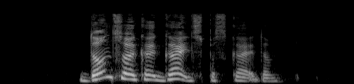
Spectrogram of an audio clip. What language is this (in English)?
Latgalian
